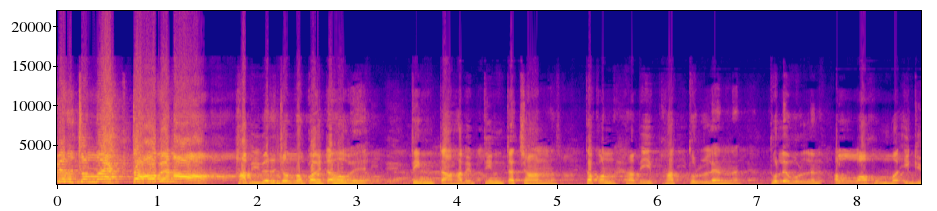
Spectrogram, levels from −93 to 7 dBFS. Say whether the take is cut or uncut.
cut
